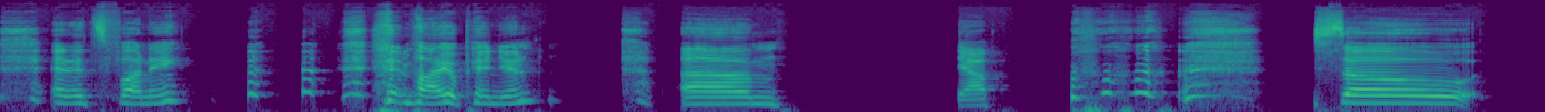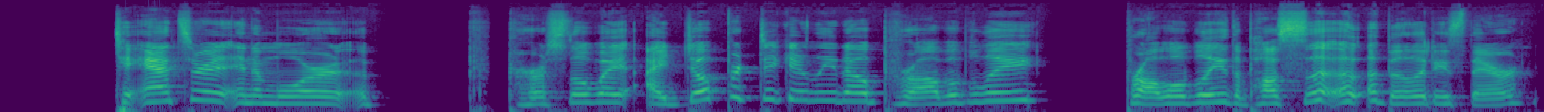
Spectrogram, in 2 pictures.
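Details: Adult woman with a lifelong stammer, native English speaker and fluent in Hebrew as a second language, who says it is now worse in Hebrew and worsens with pressure, anxiety and being rushed: stuttering.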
